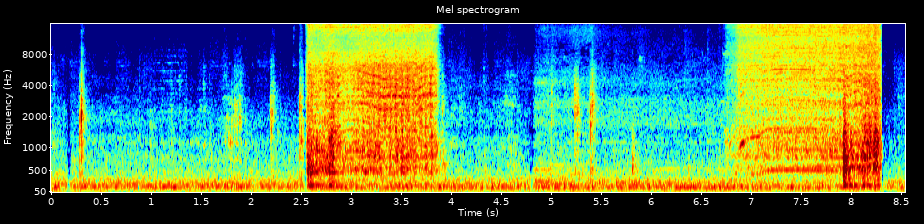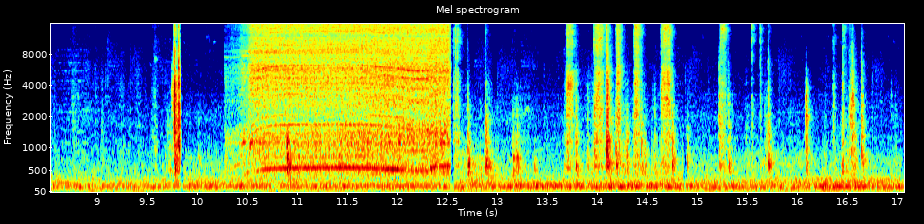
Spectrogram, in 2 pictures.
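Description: Power drill driving bolts while installing a blade spoiler on a 1993–2002 Camaro, heard in several separate bursts of whirring with quiet handling clicks and pauses between them.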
